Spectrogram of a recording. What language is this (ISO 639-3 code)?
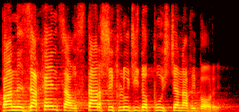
pol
